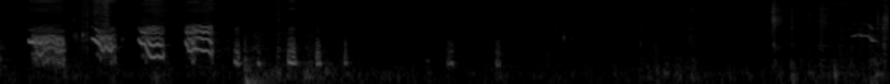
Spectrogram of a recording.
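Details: Newborn Samoyed puppies from Joy's first litter of seven, indoors; four loud, harsh squealing cries in quick succession, then faint scattered squeaks and small thumps.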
